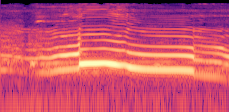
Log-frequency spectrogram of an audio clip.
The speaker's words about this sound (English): All the dogs join in, but there's one, Bandit, that can't quite get a howl going. He's mostly dog, and not all dogs can make that noise. But something in him still makes him want to join in with his pack.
